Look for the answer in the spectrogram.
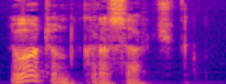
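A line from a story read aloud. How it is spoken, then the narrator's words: Quiet. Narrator (Russian): тихо сказала тетка Чари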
